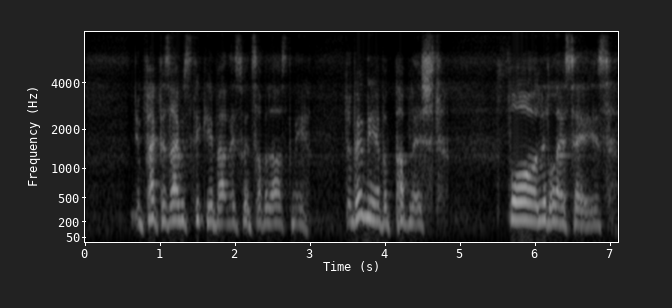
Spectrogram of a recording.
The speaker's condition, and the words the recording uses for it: ALS (motor neuron disease). Still got a voice and it's working perfectly well.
